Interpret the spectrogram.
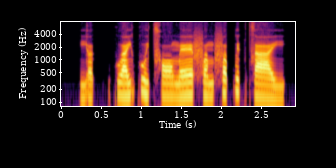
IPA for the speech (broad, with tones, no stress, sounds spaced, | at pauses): j ɐ˨˥ k̚ | kʷ aː˨˥ j kʷ ɐ˨ j t͡sʰ ɔː˨ m ɛː˧ f ɐ˨˥ m f ɐ˨˥ p̚ l ɪ˨ k̚ t͡s aː˨˩ j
